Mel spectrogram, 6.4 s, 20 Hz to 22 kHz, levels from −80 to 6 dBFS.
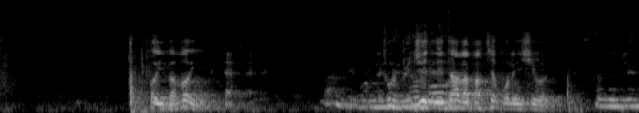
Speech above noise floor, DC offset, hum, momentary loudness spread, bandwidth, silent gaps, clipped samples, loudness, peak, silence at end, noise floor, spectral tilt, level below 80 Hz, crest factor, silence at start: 40 dB; under 0.1%; none; 18 LU; 9.8 kHz; none; under 0.1%; -30 LUFS; -12 dBFS; 0 s; -69 dBFS; -7 dB/octave; -62 dBFS; 20 dB; 1.3 s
